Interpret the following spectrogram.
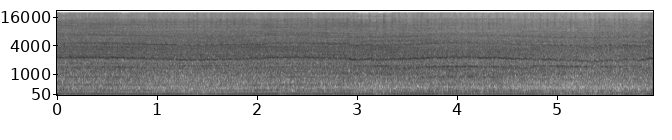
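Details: Blown 383 stroker LS1 V8 in a VY Holden One Tonner ute, idling on a base tune after its first start: a steady, even, deep smooth burble with no knocks or misses; running cleanly.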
